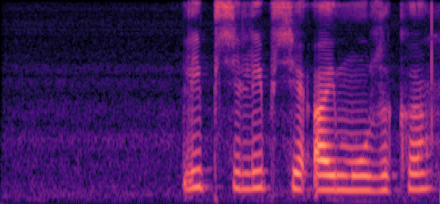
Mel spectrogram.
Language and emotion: Russian, neutral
